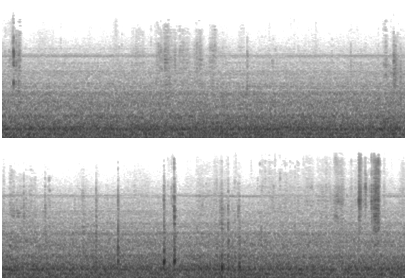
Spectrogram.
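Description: Steady hum of a running car heard from inside its cabin. A few light clicks and taps of small objects being handled come in the second half.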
